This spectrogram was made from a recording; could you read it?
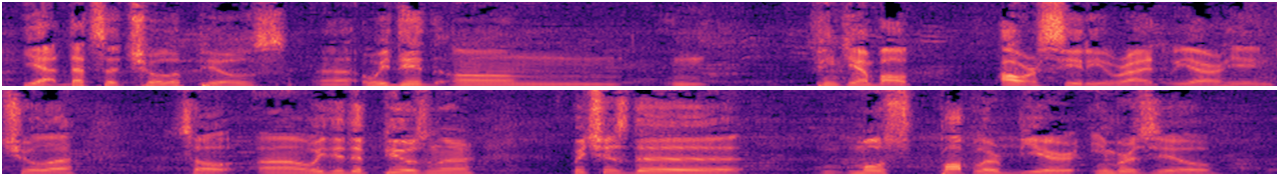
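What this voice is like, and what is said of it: Brazilian-accented English. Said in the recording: “With that accent, I had a feeling he was not from Chula Vista. ... I am from Brazil.”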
